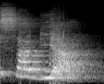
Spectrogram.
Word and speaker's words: sabiá: E em sabiá, nós temos uma palavra oxítona, já que a sílaba tônica é 1, de trás para frente.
